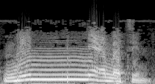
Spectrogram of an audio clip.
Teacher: أدغمنا النون في النون فيكون النطق بنون مشددة وهو إدغام كامل، لذلك قد جردت النون الأولى من السكون وشددت النون الثانية.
